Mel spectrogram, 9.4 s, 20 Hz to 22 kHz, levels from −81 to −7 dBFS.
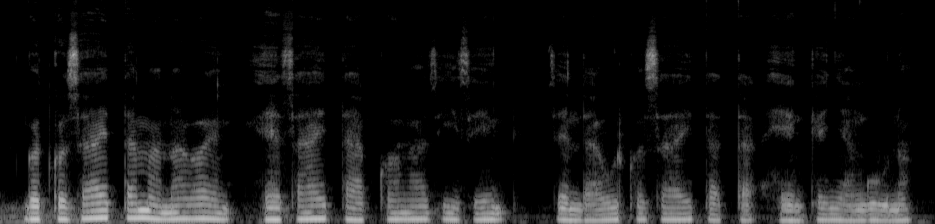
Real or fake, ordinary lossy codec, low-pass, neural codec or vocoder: real; none; none; none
